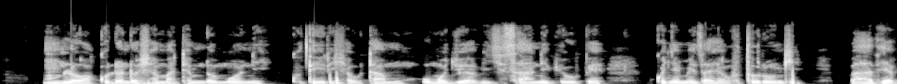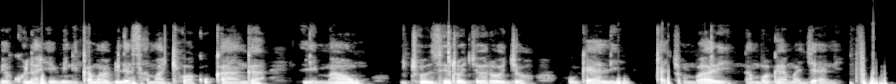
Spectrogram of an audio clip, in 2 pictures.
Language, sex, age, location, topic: Swahili, male, 18-24, Mombasa, agriculture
